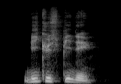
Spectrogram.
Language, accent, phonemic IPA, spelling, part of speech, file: French, France, /bi.kys.pi.de/, bicuspidé, adjective, LL-Q150 (fra)-bicuspidé.wav
- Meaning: bicuspid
